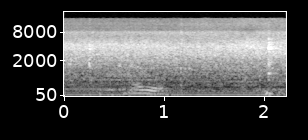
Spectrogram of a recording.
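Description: Faint background voices over a steady low hum and hiss.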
